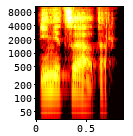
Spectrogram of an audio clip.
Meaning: initiator (one who initiates)
- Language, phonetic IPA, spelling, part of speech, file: Russian, [ɪnʲɪt͡sɨˈatər], инициатор, noun, Ru-инициатор.ogg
